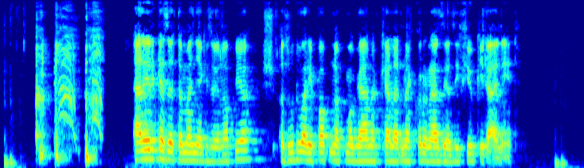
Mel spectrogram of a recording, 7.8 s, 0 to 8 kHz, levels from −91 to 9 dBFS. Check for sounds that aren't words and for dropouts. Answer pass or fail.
fail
